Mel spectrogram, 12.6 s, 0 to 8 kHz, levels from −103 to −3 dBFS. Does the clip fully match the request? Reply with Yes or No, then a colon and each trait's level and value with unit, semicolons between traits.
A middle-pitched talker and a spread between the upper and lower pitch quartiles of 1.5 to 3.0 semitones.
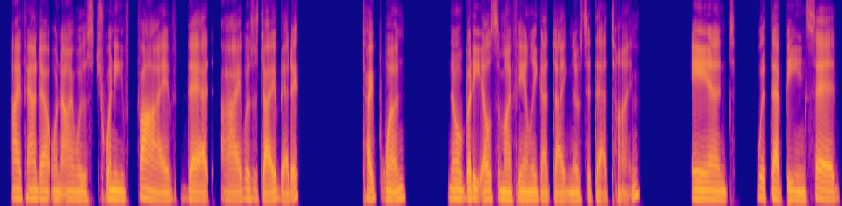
No: low, 120 Hz; narrow, 2.4 semitones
